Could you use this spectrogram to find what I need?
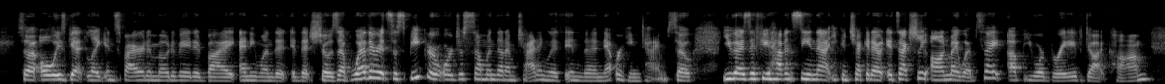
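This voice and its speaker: A woman's very fast, medium-pitched speech with a strong Canadian accent, ordinary pitch variation and hardly any pauses. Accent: Canadian accent, still strong. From Canada. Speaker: show host and wellness business owner. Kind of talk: interview conversation. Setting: Instagram live video.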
